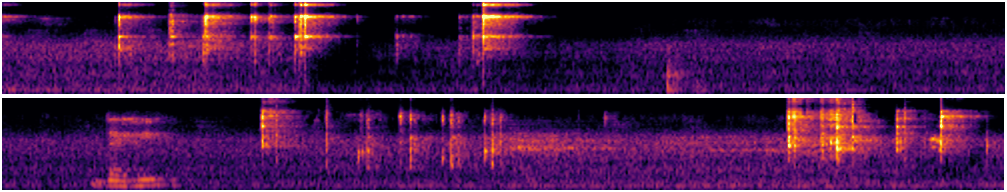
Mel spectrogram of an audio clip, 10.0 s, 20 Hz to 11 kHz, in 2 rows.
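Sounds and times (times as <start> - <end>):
glass bowl clinking: 0.0 - 2.7, 9.0 - 10.0.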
